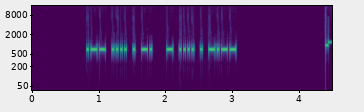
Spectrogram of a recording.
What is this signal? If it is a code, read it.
Morse code, heard as a keyed tone, about 38 wpm, 700 Hz. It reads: WHEN THEY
